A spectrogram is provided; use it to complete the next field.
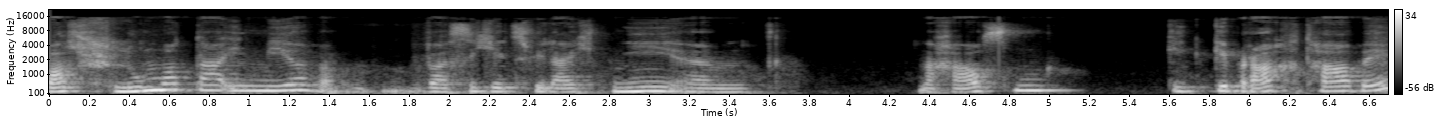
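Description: Pitch varies in an ordinary way as a woman talks in a medium register. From Switzerland. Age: 30s. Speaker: personal development coach, interviewer. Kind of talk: interview, asking questions. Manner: hesitant, many fillers.

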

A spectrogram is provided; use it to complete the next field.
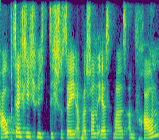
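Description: A woman talks at a moderate pace in a normal speaking voice, her pitch medium and her intonation fairly even. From Switzerland, Biel. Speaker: tech account manager and founder. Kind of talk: interview.

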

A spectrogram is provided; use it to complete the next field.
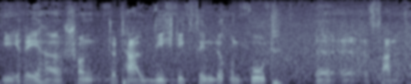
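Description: This man's voice sits fairly low, with ordinary pitch variation. He talks at a very slow pace. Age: 70s. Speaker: cochlear implant user and volunteer advocate. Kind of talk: interview. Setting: outdoors at a public hearing event. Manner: halting.

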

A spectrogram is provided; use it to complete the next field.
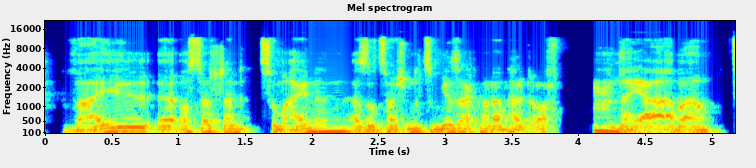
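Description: A man speaks at a medium pitch with ordinary pitch variation and a somewhat breathy quality. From Brandenburg, eastern Germany. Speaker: writer and newspaper journalist. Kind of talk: interview. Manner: halting, many fillers.

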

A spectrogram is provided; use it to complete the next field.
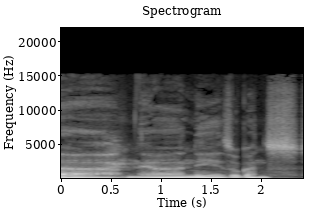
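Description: A dark, mellow tone with ordinary pitch variation on a very clean recording against a silent background. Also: man. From eastern Germany, Lusatia (Hoyerswerda). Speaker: professional football goalkeeper. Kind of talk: casual chat.

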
